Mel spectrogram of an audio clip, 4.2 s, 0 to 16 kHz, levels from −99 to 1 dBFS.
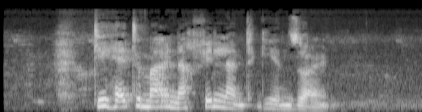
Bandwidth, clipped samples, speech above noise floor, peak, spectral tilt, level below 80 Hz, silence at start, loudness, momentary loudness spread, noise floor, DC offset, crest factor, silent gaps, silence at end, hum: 11.5 kHz; under 0.1%; 27 dB; -2 dBFS; -3.5 dB/octave; -60 dBFS; 0.3 s; -17 LUFS; 11 LU; -44 dBFS; under 0.1%; 18 dB; none; 0.85 s; none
